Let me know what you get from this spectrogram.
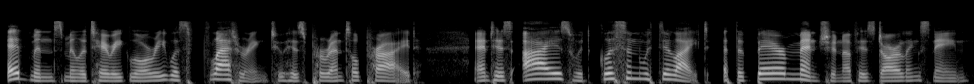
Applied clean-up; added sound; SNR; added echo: none; none; none; none.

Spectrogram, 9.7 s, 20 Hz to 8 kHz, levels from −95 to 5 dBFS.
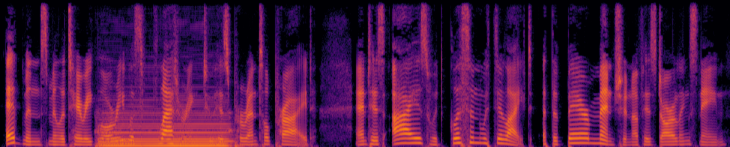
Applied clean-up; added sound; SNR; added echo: none; Bowed string instrument; 0 dB; none.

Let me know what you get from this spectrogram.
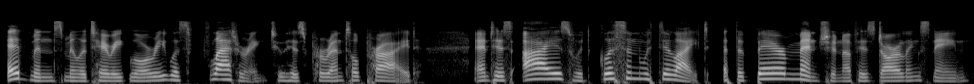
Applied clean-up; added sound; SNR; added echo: neural mask model Resemble Enhance denoiser.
